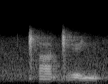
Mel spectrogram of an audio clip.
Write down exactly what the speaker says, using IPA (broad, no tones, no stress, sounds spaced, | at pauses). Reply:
ǀʰ a ɡ͡ǀ e ɲ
